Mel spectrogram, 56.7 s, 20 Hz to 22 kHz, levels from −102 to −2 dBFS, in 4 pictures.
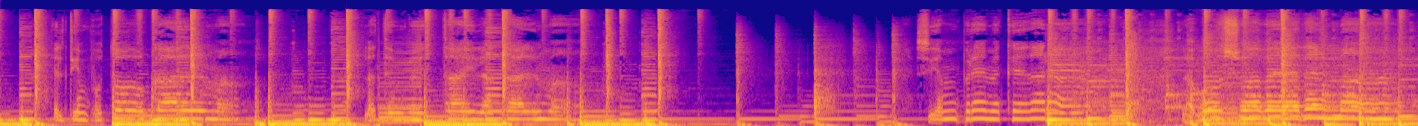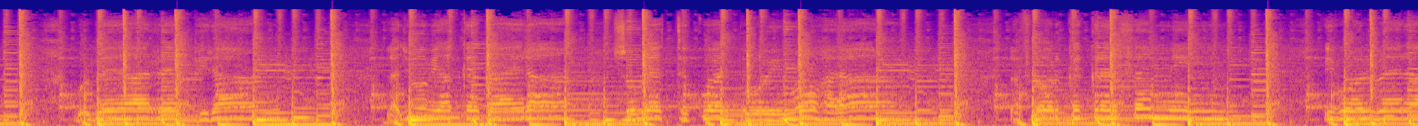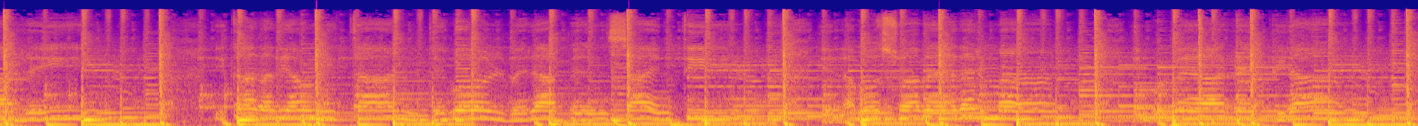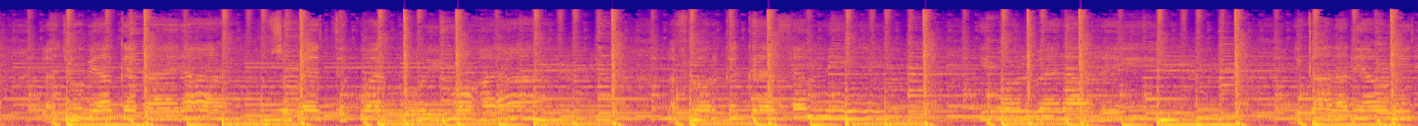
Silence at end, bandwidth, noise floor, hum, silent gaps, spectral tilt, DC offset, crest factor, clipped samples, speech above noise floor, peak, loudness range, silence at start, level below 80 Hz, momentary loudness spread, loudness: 0 s; 16.5 kHz; -36 dBFS; none; none; -5.5 dB/octave; under 0.1%; 14 dB; under 0.1%; 22 dB; 0 dBFS; 2 LU; 0 s; -22 dBFS; 9 LU; -15 LUFS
